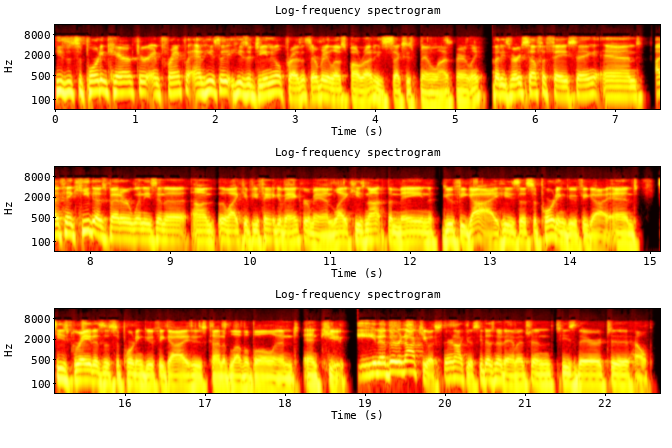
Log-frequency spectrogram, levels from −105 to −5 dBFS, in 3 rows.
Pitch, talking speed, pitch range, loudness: 105 Hz, 225 wpm, 90-140 Hz, -22 LUFS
